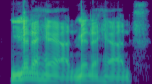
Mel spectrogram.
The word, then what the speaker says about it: Minihane: Is that the way to pronounce it properly? – Minahan. – It's very Irish, I think, which is that you were more certain.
